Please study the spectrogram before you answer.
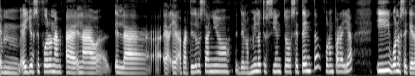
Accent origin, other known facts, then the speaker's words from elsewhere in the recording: Canary Islands, Spain; precisamente por la situación histórica nuestra de las islas, Canarias está repartida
